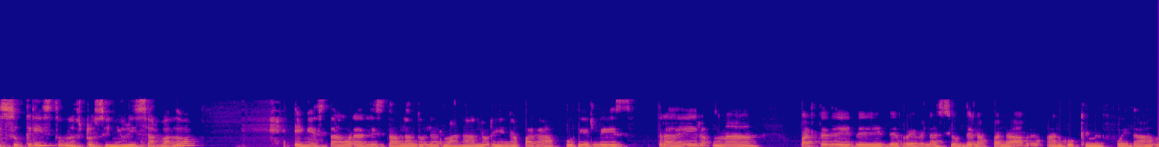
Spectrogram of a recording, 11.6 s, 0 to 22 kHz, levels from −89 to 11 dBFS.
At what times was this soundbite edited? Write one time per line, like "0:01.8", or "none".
0:09.4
